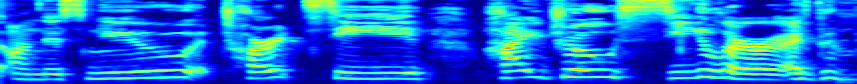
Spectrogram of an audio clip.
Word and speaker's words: Hydrocealer: been pronouncing it wrong it's hydro sealer not hydro concealer so my apologies on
